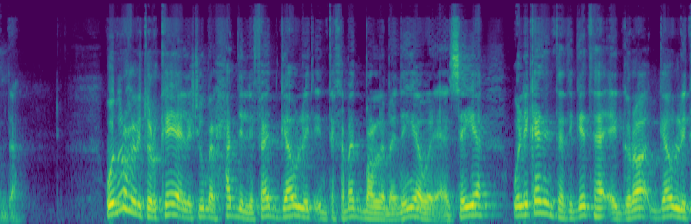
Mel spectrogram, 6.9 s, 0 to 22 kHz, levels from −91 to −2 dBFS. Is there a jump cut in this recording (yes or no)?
yes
